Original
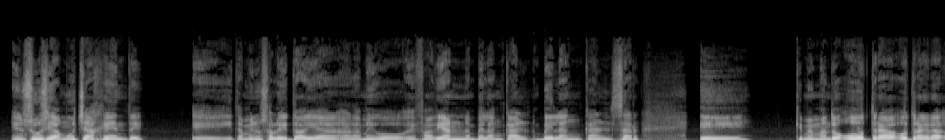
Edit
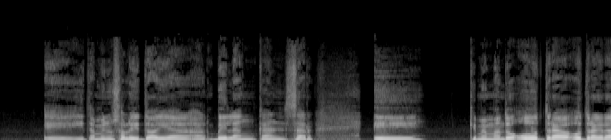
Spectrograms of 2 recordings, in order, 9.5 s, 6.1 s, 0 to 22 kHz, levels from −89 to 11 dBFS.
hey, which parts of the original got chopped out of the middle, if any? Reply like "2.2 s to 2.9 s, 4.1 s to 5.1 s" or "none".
3.5 s to 5.3 s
